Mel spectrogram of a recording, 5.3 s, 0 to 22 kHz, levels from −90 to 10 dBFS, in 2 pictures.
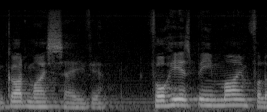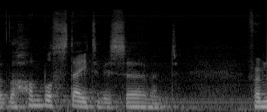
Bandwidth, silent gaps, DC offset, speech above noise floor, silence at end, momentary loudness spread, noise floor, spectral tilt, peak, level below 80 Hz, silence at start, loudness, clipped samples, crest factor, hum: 16 kHz; none; under 0.1%; 23 dB; 0 s; 15 LU; -57 dBFS; -7 dB/octave; -16 dBFS; -64 dBFS; 0 s; -35 LUFS; under 0.1%; 20 dB; none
